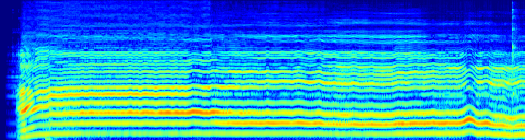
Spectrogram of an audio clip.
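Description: A man singing one long held "aah" to open a Bhojpuri purvi folk song. He slides up into the note, holds it steady with slight wavers, and bends the pitch near the end.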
